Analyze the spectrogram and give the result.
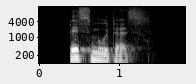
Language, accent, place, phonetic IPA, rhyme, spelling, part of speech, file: German, Germany, Berlin, [ˈbɪsmuːtəs], -ɪsmuːtəs, Bismutes, noun, De-Bismutes.ogg
- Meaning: genitive singular of Bismut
